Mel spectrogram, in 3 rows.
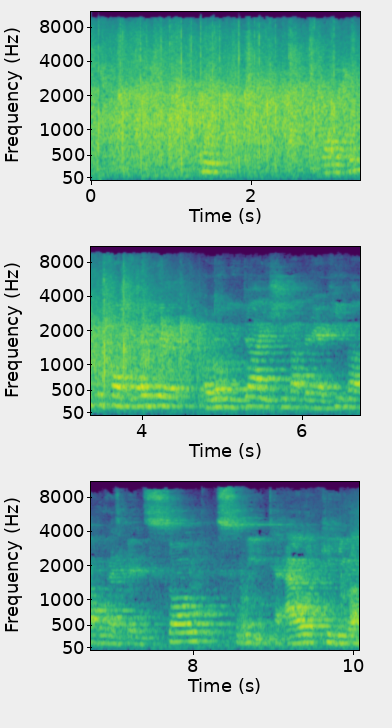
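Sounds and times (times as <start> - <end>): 
audience applause: 0.0 - 5.1
speech: 3.1 - 10.0.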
